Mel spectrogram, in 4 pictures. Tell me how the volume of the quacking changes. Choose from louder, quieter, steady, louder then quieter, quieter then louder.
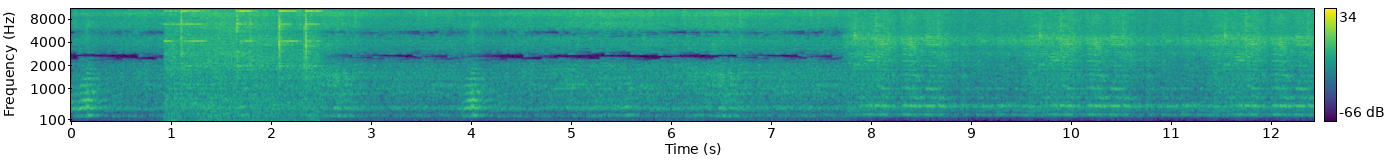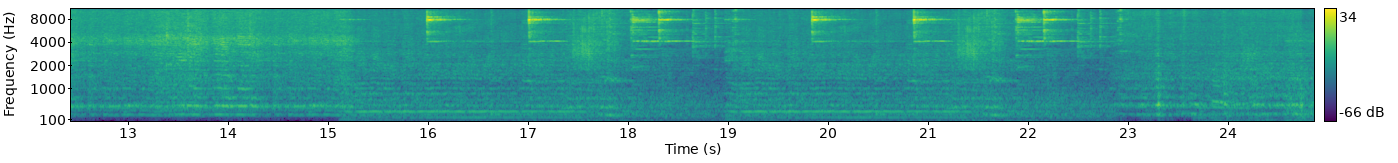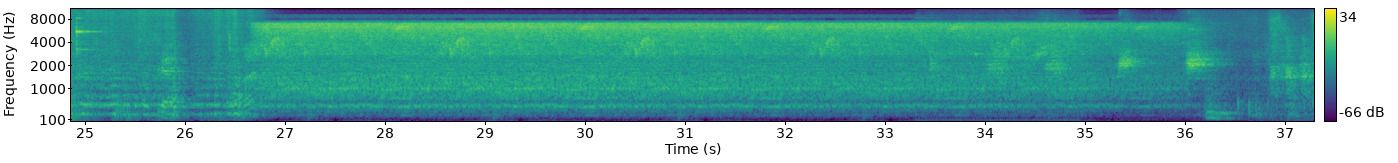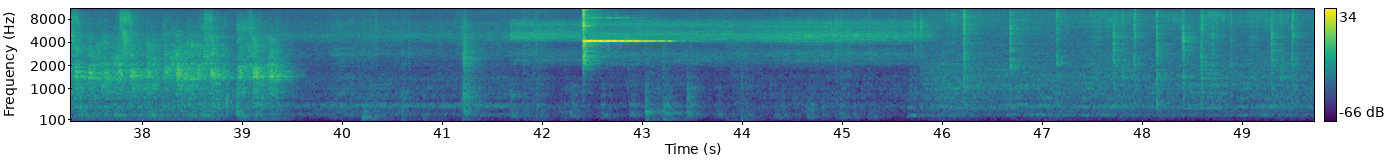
louder.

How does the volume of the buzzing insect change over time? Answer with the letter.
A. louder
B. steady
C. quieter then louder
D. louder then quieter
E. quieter
E.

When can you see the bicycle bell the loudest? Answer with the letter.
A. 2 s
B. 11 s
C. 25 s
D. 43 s
D.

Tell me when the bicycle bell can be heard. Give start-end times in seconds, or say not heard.
0.9-2.5, 23.7-25.1, 42.4-43.0.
